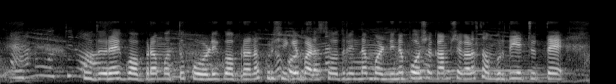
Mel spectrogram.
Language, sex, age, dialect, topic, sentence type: Kannada, female, 18-24, Mysore Kannada, agriculture, statement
